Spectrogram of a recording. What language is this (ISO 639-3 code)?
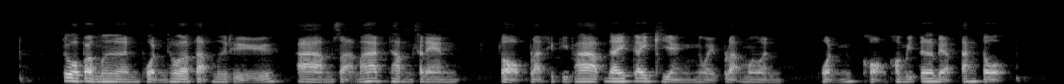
tha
